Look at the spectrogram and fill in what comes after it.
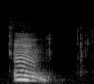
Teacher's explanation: la M su boca es medio cerrada y es una nasal bilabial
